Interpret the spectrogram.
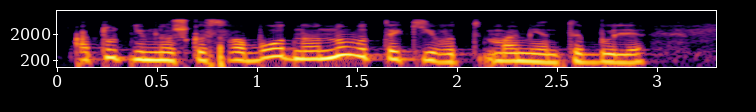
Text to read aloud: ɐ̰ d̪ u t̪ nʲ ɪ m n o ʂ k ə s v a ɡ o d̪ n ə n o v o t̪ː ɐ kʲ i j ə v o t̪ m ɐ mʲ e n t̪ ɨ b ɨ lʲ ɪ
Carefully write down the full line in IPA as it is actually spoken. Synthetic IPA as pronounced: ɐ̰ t̪ u t̪ nʲ ɪ m n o ʂ k ə s v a b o d̪ n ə n u v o t̪ː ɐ kʲ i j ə v o t̪ m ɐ mʲ e n t̪ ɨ b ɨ lʲ ɪ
